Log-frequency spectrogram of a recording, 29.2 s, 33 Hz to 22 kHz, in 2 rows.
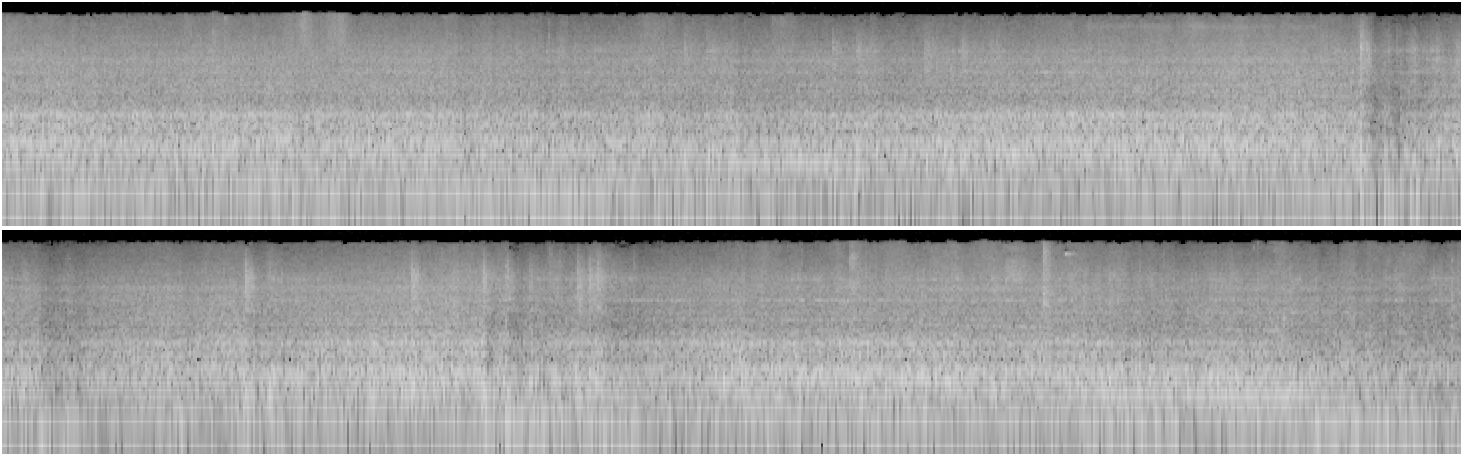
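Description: Cab-end interior of a Tvärbanan A32 light-rail tram running along the track: a steady rolling rumble of the moving tram, dipping briefly about halfway through, with a faint low steady tone coming in for a moment twice.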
